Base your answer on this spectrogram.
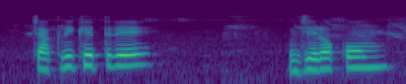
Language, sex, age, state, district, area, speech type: Santali, female, 30-45, West Bengal, Birbhum, rural, spontaneous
